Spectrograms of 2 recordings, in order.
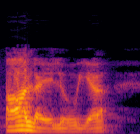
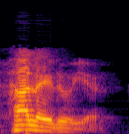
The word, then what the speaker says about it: Hallelujah: Not Alleluia, but Hallelujah. Let's say it right. The H, it stands for God.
